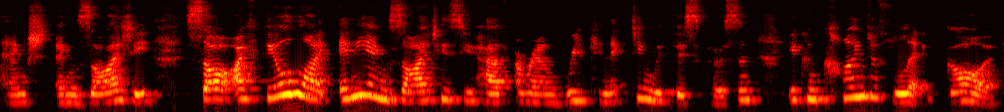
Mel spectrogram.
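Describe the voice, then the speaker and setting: A Scottish woman in her sixties giving a live tarot reading, chatting in a gentle, reassuring way and using terms of endearment. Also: a little high, recorded from a distance, rough recording. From Scotland. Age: 60s. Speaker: psychic tarot reader.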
